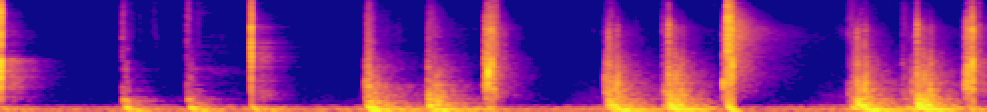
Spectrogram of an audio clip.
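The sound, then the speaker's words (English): A band and friends on a stage in a recording studio stomp their feet heavily on a floor in a steady rhythm, repeating groups of three loud thuds with short pauses between groups. No one speaks. “So he gets the whole band and a few of the friends up on the stage in the studio and gets them to start banging their feet to the rhythm.”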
